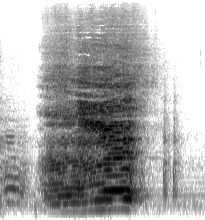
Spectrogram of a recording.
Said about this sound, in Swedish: Så kommer det en ljudeffekt med en ko där.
